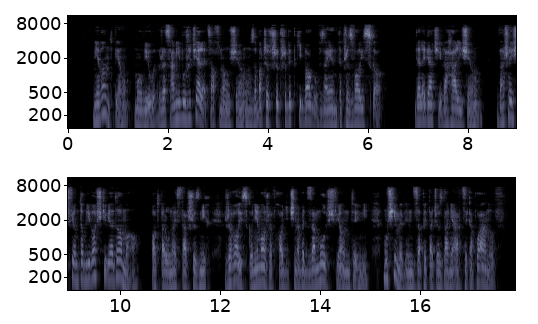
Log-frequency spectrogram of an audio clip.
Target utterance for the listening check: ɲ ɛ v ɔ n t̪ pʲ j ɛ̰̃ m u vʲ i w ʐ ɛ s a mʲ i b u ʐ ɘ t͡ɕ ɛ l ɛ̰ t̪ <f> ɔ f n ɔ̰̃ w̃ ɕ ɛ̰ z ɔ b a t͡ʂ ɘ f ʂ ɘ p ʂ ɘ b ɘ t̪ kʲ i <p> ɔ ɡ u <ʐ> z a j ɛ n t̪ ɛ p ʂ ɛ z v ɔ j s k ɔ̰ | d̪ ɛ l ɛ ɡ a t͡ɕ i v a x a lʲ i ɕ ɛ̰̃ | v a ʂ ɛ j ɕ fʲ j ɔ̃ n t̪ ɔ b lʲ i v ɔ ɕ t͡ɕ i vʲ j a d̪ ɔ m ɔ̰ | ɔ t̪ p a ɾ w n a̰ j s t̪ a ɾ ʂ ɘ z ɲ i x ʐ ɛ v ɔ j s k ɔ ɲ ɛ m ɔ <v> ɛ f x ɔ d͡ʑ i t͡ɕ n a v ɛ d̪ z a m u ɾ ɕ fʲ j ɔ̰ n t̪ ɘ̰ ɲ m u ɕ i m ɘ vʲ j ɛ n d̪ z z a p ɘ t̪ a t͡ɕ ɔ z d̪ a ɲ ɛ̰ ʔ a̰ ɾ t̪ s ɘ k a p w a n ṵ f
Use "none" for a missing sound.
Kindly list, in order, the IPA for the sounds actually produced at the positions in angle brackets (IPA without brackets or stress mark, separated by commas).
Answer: s, b, v, ʐ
